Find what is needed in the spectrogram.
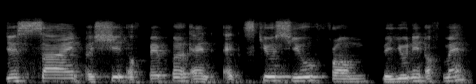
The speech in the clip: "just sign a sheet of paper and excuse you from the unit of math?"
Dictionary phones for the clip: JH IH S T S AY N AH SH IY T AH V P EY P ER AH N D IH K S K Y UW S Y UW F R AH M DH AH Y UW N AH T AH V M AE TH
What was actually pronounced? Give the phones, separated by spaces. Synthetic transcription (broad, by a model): JH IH S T S AY N AH SH IY T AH F P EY P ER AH N IH K S K Y UW S Y UW F R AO M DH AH Y UW N AH T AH F M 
